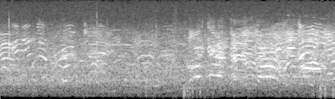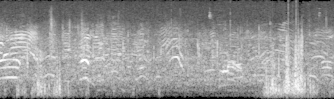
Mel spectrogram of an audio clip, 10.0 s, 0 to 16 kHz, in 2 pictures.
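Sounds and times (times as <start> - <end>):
children shouting and calling out: 0.0 - 10.0.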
